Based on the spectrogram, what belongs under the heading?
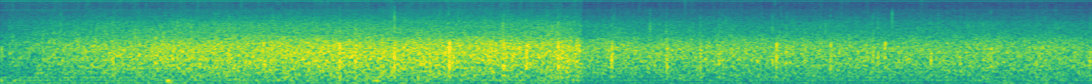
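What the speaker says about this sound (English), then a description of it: "If we could give our student speakers another round of applause" Commencement audience applauding student speakers, a dense, steady wash of clapping from a large crowd that holds for several seconds and dips slightly near the end.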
